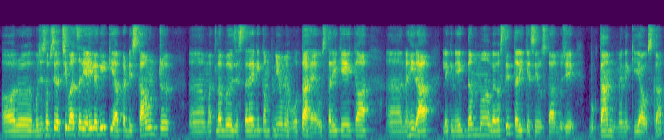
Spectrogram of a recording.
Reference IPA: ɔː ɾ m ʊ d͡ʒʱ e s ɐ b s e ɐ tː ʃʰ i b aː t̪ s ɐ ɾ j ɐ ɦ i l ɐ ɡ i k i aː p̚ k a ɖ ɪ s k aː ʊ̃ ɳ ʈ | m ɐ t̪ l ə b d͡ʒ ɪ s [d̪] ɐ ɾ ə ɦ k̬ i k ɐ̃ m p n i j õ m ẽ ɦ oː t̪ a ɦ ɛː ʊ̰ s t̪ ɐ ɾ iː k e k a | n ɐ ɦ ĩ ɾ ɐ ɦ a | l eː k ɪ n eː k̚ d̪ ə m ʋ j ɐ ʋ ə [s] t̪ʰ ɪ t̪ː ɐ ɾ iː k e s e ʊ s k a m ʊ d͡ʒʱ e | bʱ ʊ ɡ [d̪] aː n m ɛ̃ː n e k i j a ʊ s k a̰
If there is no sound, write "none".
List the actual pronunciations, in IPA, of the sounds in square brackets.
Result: t̪, s, t̪

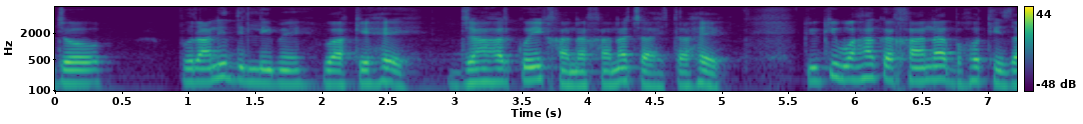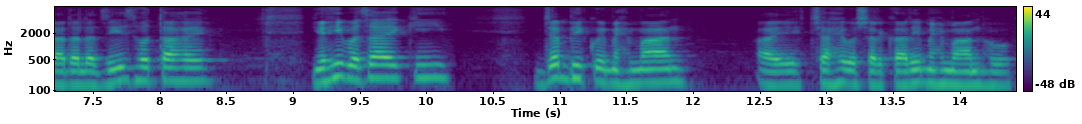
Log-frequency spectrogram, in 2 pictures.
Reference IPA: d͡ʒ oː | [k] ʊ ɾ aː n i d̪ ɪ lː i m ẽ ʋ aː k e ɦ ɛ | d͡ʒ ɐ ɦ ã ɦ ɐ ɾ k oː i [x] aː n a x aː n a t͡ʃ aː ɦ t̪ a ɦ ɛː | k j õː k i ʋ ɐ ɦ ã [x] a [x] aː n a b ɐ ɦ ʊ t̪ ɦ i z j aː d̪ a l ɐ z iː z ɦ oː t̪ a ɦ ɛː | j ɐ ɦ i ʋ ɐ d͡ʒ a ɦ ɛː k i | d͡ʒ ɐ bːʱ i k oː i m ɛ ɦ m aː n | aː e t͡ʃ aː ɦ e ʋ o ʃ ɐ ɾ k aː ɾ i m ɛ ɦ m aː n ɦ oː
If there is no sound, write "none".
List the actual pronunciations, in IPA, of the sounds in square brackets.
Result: p, x, k, x

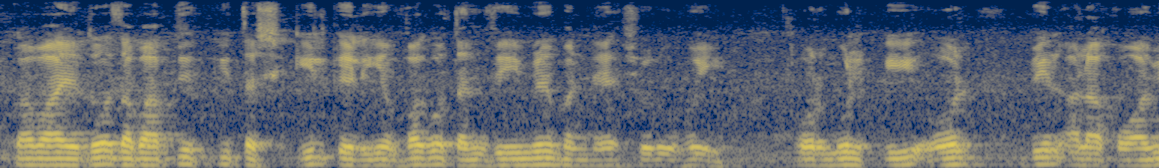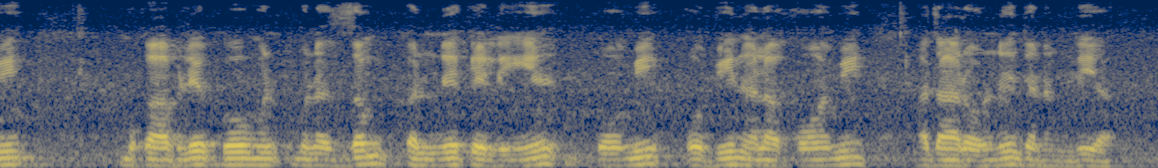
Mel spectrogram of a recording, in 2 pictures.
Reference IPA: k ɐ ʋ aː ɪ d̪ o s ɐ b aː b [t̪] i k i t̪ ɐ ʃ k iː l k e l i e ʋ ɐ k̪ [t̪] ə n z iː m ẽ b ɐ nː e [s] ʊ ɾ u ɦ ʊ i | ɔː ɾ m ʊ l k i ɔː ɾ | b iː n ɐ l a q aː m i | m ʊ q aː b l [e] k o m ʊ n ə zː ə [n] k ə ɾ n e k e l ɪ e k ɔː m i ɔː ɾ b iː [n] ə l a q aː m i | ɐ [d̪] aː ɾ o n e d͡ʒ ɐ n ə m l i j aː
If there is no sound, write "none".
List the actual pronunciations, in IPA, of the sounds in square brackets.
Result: t̪, t̪, ʃ, e, m, n, d̪

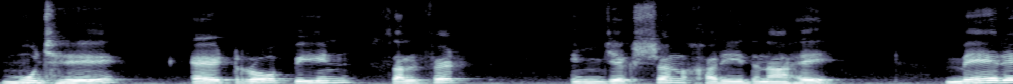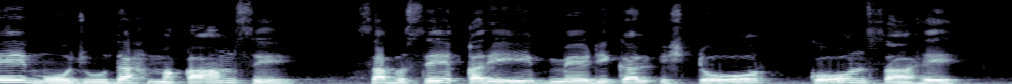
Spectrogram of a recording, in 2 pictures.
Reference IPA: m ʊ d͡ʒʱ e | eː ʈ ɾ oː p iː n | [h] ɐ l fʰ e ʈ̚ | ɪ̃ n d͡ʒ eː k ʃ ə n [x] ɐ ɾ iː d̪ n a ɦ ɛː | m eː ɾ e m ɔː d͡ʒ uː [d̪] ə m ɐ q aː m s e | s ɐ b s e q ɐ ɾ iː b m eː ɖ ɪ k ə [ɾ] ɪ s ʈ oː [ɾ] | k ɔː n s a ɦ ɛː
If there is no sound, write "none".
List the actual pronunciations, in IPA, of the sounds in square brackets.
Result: s, x, d̪, l, ɾ

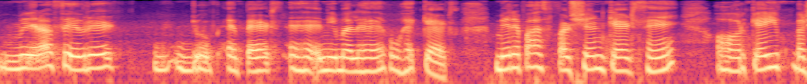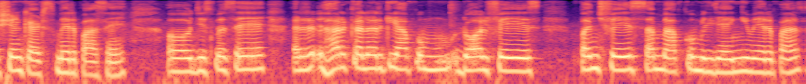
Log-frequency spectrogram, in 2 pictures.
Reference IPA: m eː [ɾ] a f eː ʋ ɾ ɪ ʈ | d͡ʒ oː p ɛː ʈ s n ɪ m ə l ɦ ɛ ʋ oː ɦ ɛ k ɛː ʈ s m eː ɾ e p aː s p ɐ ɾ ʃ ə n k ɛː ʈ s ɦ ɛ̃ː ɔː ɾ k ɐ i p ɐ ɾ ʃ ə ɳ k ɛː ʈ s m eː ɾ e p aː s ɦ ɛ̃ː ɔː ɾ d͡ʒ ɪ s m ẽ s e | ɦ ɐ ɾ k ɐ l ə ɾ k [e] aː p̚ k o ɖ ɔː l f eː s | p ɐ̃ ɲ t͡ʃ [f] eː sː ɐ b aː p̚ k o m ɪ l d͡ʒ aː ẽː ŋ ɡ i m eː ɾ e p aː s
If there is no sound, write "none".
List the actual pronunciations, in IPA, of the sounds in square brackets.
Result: ɾ, i, f

